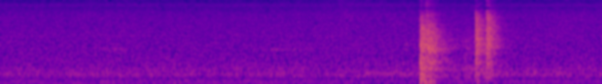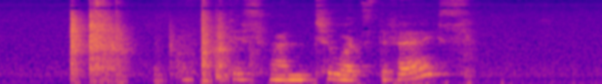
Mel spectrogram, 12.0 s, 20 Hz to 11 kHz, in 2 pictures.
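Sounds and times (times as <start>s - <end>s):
small objects knocking: 4.2s - 5.0s, 6.7s - 8.6s.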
